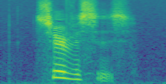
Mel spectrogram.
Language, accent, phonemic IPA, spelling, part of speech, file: English, US, /ˈsɝ.vɪ.sɪz/, services, noun / verb, En-us-services.ogg
- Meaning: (noun) 1. That which is produced, then traded, bought or sold, then finally consumed and consists of an action or work 2. plural of service 3. A service station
